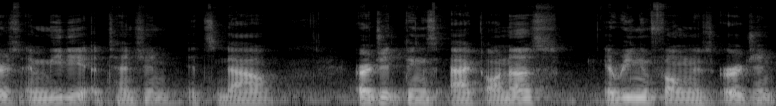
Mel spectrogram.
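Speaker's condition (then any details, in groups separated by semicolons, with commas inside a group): No condition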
